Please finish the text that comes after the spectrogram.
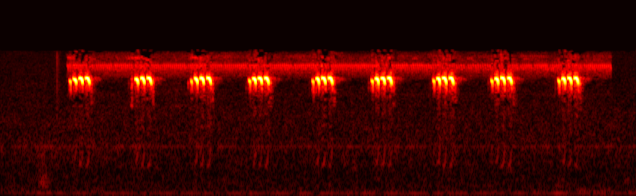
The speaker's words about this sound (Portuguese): Nessa hora eu coloco o som do grilo mais uma vez.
